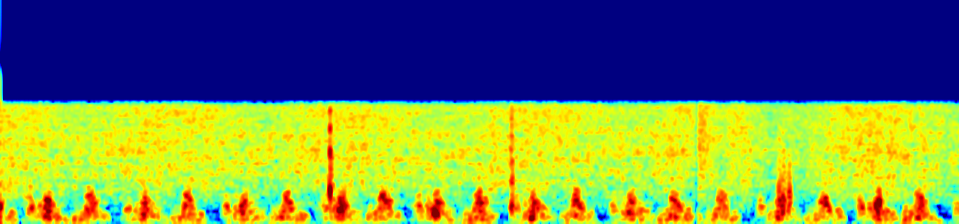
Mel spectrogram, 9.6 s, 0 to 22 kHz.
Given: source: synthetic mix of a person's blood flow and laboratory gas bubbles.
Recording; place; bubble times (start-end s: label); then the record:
Doppler ultrasound of blood flow; precordium
3.26-3.35 s: bubbles
5.09-5.16 s: bubbles
7.77-7.92 s: bubbles
From the record:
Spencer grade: 2 (many but less than half of the cardiac periods contain bubble signals, singularly or in groups); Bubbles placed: anywhere in the cardiac cycle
